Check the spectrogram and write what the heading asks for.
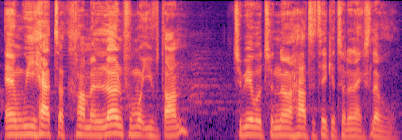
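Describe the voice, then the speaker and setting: A man's voice: mid-range voice, fairly even intonation, very fast. A young man from Zambia, a guest in a casual interview who laughs often and talks freely.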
